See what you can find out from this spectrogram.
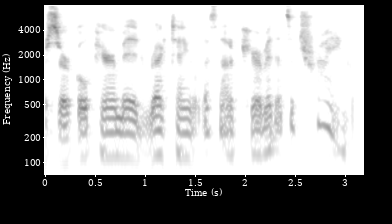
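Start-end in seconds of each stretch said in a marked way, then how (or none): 1.6-3.1 softly whispered self-correction; whispered aside. Real, not acted. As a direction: whisper it to yourself. That's not a pyramid.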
